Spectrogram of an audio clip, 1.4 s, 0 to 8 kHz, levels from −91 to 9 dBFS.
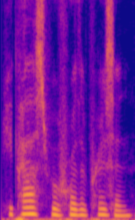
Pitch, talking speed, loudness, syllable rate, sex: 200 Hz, 220 wpm, -17 LUFS, 6.9 syllables/s, female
